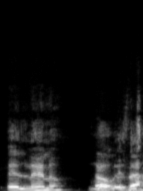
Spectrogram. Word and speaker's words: Atlanta: I gotta say Atlanta. Oh, is that how they say it? There's no T. Yeah. Not at Atlanta. Yeah, it's Atlanta. Okay. No T's at all.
